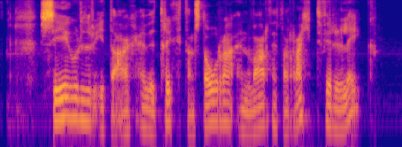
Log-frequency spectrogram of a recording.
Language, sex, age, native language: Icelandic, male, 20-29, Icelandic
